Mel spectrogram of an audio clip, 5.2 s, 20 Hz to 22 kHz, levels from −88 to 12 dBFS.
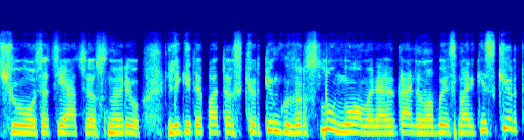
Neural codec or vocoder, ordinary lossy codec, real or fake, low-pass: codec, 44.1 kHz, 7.8 kbps, Pupu-Codec; Opus, 16 kbps; fake; 10.8 kHz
